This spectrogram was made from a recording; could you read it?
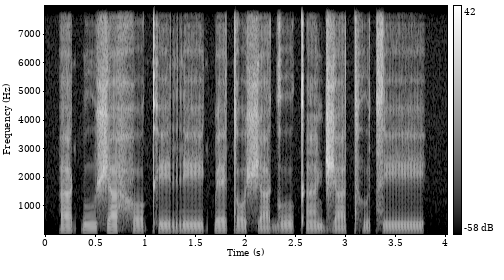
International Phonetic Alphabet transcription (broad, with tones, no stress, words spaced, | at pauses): a˨k͡pu˦˨ʃa˦ hɔ˨kʼe˨reː˨ k͡pɛ˦tɔ˨ ʃa˨ɡoː˦kʼã˦˨ d͡ʒa˦ tʰʊ˨t͡seː˦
